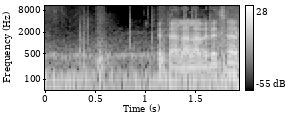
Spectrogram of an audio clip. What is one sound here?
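A short whoosh sounds as a game character dashes.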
